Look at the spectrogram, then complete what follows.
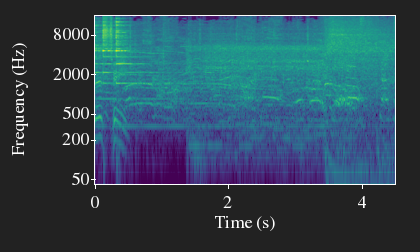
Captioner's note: bell ringing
